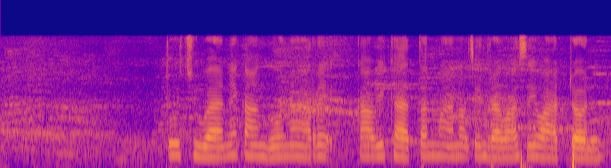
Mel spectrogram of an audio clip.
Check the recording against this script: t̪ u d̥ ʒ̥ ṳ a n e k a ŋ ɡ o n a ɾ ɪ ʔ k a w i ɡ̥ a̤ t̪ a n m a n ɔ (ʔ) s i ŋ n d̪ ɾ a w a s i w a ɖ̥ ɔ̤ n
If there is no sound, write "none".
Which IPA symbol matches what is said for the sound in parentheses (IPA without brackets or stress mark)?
ʔ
